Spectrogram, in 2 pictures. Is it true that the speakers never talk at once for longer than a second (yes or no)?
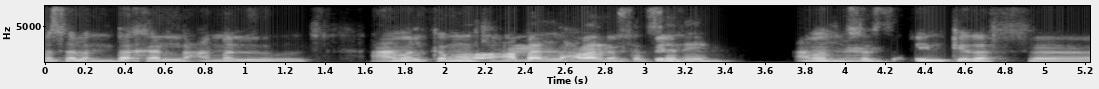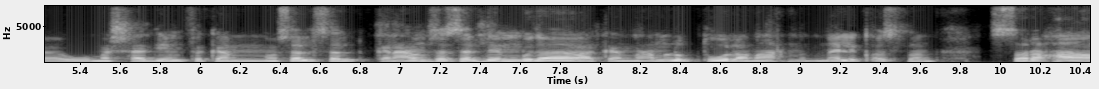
no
